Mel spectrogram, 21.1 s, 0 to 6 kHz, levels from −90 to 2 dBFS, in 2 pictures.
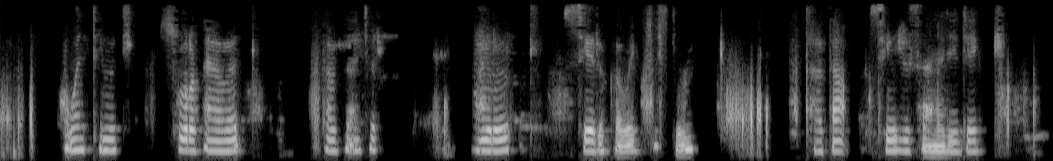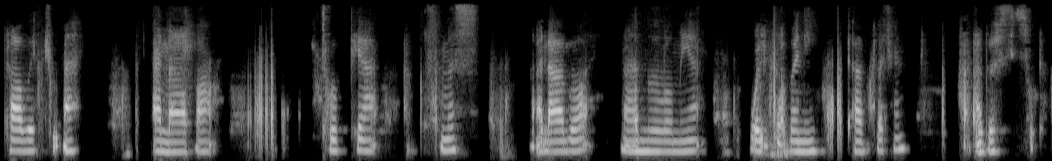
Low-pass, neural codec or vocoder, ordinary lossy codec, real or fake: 5.4 kHz; codec, 16 kHz, 1 kbps, X-Codec, HuBERT features, trained on balanced general audio; MP3, 32 kbps; fake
